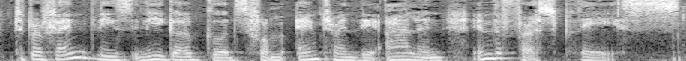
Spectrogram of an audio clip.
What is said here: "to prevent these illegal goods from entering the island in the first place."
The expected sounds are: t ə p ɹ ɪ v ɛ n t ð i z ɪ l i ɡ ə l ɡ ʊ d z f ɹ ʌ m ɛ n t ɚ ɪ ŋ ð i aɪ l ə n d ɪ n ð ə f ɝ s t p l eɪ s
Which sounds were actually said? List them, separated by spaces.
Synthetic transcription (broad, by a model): t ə p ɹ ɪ v ɛ n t ð i z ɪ l i ɡ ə l ɡ ʊ d z f ɹ ʌ m ɛ n t ɚ ɪ ŋ ð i aɪ l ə n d ɪ n ð ə f ɝ s p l eɪ s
